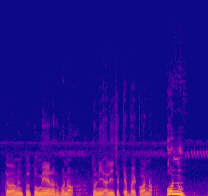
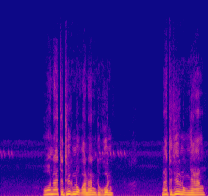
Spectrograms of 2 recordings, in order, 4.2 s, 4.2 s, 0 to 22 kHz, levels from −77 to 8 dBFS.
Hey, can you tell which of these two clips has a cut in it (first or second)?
first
